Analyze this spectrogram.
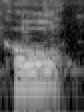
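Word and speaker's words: Cohle: Sir, could you state your name and spell it for the records, please? Yes. with ph Cole C O H L E.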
